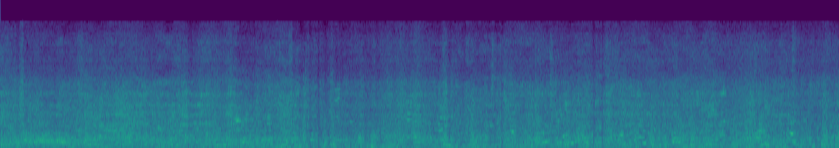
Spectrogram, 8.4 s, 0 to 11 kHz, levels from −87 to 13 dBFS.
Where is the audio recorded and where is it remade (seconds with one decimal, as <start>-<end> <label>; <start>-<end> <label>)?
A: 0.0-3.2 remade; 3.2-4.3 recorded; 4.3-8.4 remade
